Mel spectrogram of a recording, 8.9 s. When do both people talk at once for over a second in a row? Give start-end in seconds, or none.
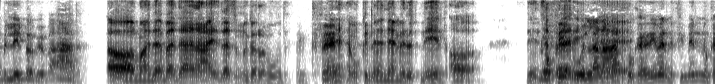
6.7-8.0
